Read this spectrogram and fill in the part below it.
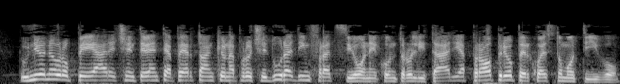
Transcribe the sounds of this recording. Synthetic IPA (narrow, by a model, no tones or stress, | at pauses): lunjoːneewɾopɛːaarːet͡ʃent̪ement̪eapɛrt̪oaŋkeunapɾot͡ʃed̪uːɾad̪iːɱfɾat̪sːjoːnekont̪ɾolit̪aːljapɾɔːpɾjoperkwest̪omot̪iːvo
